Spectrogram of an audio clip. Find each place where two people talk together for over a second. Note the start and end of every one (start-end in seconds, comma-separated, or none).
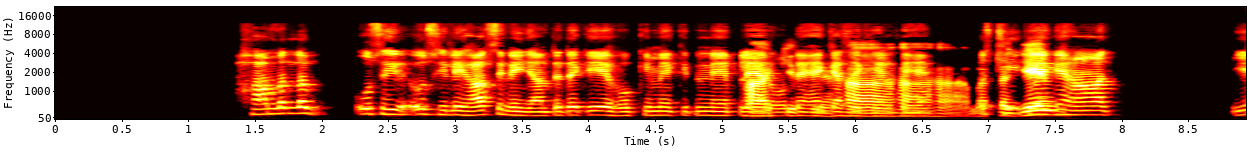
5.2-7.5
